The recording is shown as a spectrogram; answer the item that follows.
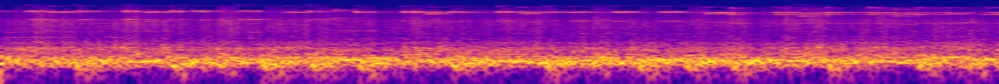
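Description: Drum and lyre band playing loudly: a dense, steady wall of drums with short ringing bell-lyre notes above it.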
